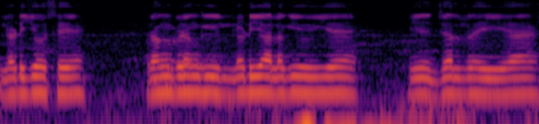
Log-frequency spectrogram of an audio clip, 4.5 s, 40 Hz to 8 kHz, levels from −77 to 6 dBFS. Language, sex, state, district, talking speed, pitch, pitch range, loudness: Hindi, male, Uttar Pradesh, Jalaun, 160 wpm, 145 Hz, 140-150 Hz, -32 LUFS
